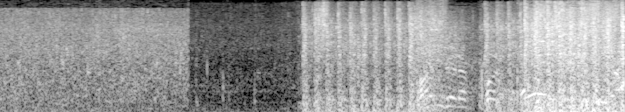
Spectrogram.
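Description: Gunfire in the LA Noire video game: dense bursts of rapid shots in two loud stretches, separated by a quieter lull, with a brief spoken phrase.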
